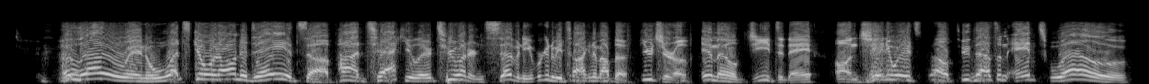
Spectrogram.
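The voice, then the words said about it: Radio announcer voice. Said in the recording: “radio announcer voice”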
